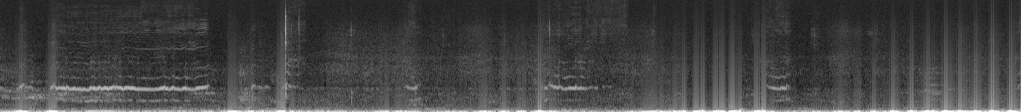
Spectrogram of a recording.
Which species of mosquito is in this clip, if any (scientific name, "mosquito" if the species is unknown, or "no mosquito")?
Anopheles arabiensis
